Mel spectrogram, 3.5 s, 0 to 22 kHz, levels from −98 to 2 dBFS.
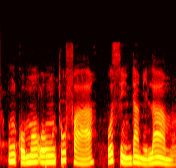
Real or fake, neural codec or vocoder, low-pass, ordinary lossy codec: real; none; none; none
